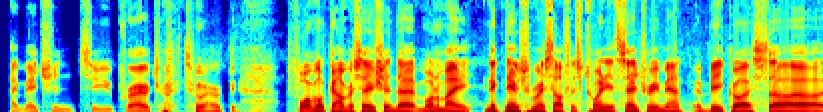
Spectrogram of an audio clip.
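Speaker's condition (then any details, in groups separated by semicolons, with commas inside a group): No condition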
